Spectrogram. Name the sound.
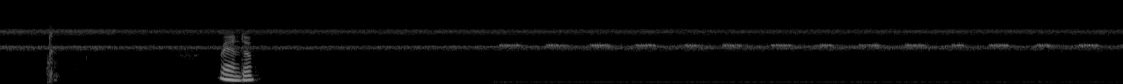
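crickets chirping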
